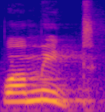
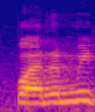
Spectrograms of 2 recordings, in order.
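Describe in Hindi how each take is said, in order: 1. ज़ोर दूसरे शब्दांश पर है। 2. ज़ोर पहले शब्दांश पर है। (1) "मिट पे ज़्यादा स्ट्रेस आ रहा" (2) "नहीं होता"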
